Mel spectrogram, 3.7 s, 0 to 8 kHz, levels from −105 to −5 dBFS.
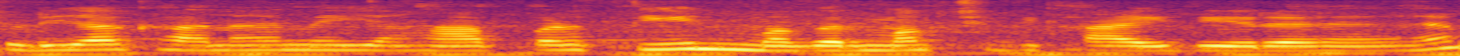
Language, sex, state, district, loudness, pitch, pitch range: Hindi, female, Bihar, Vaishali, -15 LUFS, 225 Hz, 205-235 Hz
